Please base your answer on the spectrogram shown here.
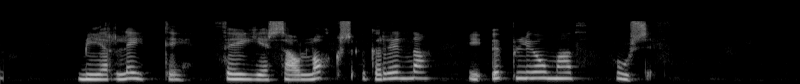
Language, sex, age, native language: Icelandic, female, 30-39, English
